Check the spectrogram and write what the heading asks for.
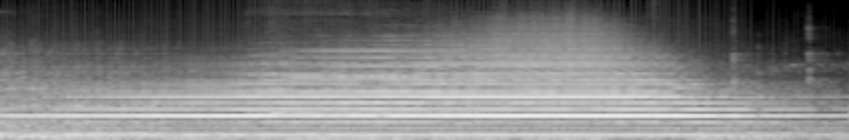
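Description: Orchestra holding a sustained chord that swells, brightest about four seconds in, then fades near the end.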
